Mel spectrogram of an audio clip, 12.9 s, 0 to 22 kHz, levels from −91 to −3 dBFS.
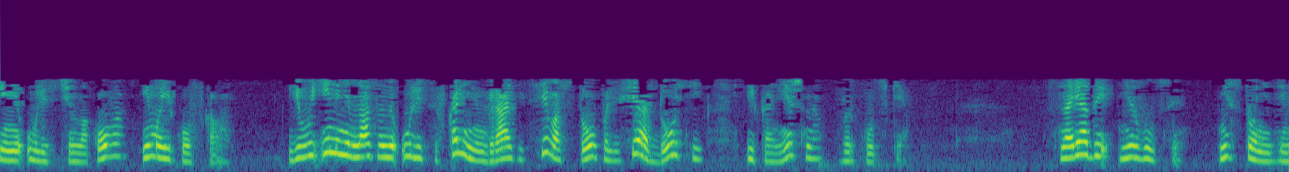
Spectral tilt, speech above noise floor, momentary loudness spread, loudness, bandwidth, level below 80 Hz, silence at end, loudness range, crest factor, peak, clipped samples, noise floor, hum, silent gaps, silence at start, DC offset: -10 dB/octave; 39 dB; 16 LU; -18 LUFS; 4 kHz; -64 dBFS; 0 s; 9 LU; 18 dB; -2 dBFS; under 0.1%; -57 dBFS; none; none; 0 s; under 0.1%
